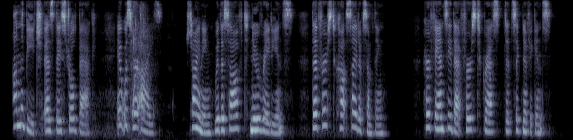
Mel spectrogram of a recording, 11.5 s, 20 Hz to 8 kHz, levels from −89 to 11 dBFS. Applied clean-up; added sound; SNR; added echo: neural mask model DeepFilterNet 3.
